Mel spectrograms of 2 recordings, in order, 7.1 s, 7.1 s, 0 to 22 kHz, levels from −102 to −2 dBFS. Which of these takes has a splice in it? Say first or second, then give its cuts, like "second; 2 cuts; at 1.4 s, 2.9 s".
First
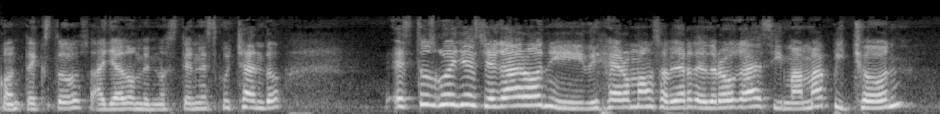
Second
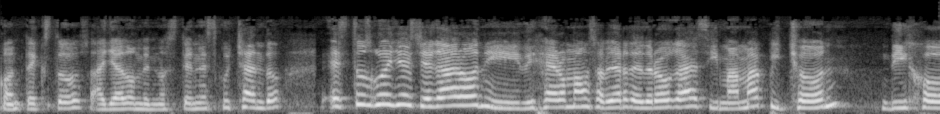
second; 1 cut; at 2.4 s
